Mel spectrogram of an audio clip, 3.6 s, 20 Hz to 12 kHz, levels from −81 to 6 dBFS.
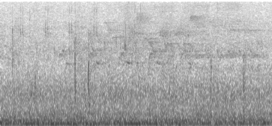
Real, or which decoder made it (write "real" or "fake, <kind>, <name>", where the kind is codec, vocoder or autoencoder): real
